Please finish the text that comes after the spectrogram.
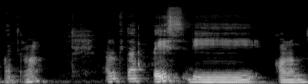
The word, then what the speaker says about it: Ctrl: Ctrl Ctrl A conttrol itu adalah tombol yang tulisannya Ctrl dibacanya conttrol lalu kita paste di kolom C7 di sini.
